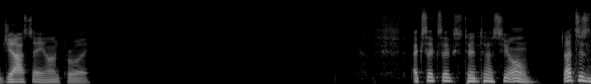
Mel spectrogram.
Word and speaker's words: XXXTentacion: XXXTentacion. That's his name. It's not XXX ten tent tenac tentacion.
